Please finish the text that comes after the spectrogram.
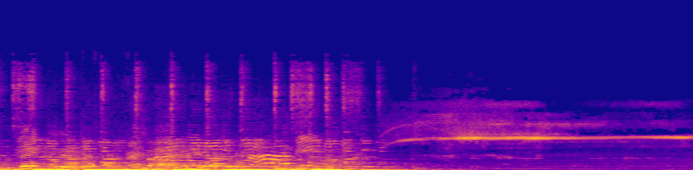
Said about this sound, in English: That's the sound of Chops Barbershop in downtown Las Vegas.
